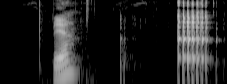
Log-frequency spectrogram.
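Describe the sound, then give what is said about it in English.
A loud, deep belch lasting about a quarter second, recorded in a new studio, followed after a pause by a short burst of speech. “You christened the new studio with that big old belch.”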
